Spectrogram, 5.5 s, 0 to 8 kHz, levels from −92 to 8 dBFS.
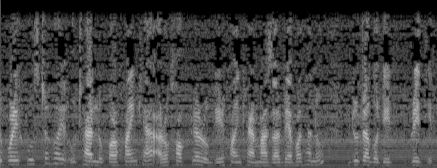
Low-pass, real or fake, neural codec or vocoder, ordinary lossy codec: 7.2 kHz; real; none; none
